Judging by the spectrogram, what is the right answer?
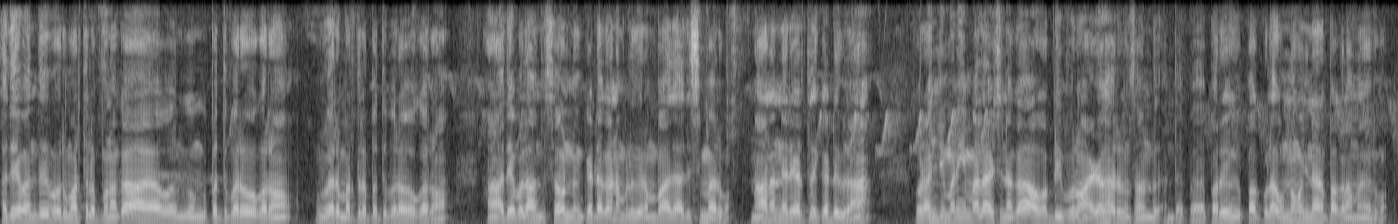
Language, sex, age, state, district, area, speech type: Tamil, male, 45-60, Tamil Nadu, Kallakurichi, rural, spontaneous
